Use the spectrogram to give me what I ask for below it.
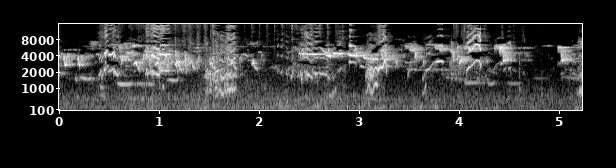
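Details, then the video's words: Lorikeets in Australia: a busy flock of shrill, harsh screeches and chirps overlapping high in pitch, with brief thin whistles woven through and rapid bursts of squabbling chatter. "Australian wildlife Lorikeet"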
